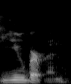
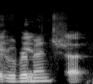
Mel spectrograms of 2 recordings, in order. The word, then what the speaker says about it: Uberman: And I've heard him pronounce it before. It's Uberman. So it's not Ubermensch.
